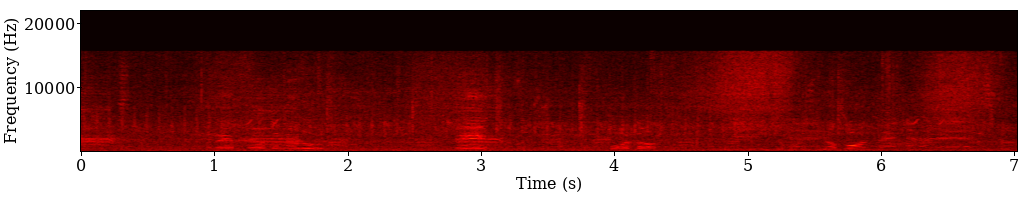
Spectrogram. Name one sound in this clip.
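Young men and women talk loudly as they walk closer.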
